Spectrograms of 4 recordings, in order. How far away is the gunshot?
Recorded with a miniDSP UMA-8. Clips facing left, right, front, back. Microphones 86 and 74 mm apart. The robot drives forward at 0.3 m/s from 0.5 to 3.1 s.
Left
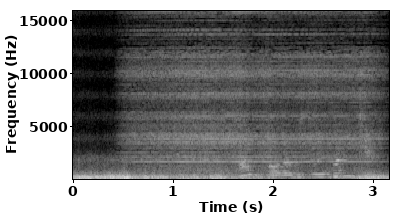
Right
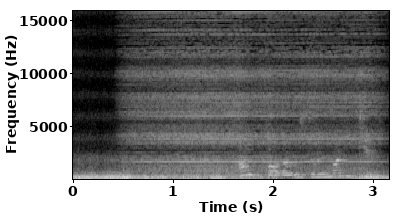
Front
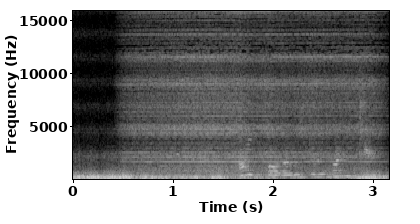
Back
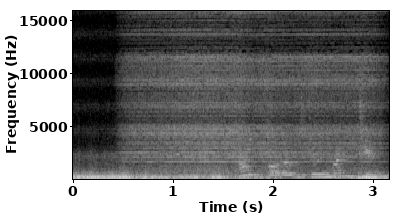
I don't hear a gunshot.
